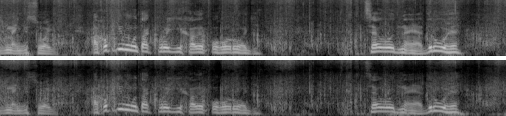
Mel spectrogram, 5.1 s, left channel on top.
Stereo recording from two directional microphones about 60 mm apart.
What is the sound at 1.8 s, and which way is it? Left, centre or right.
Speech, left.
